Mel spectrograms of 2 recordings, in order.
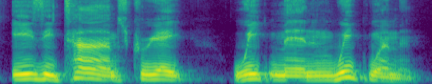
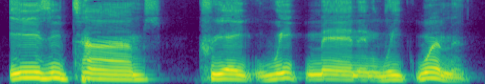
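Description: First: It is said fast. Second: It is said more slowly.

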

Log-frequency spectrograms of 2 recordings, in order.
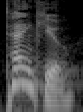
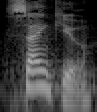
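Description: First: Thank begins with a sound close to T. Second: Thank begins with a sound close to S. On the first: "it makes a sound close to a T" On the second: "Making an S sound"

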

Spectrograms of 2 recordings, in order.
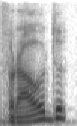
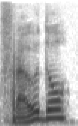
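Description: First: The word ends on a plain d sound. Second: The word ends with an added o vowel.

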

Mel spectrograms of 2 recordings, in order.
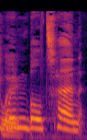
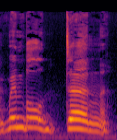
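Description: First: The last syllable starts with a t sound. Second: The last syllable starts with a d sound. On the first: The speaker calls it wrong. "Americans say Wimbledon, and it literally drives me to" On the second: The speaker calls it right. "Don, not Ton"

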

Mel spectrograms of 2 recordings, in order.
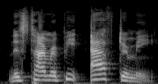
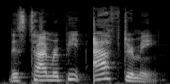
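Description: Both takes have the same delivery.

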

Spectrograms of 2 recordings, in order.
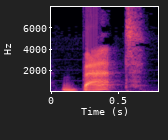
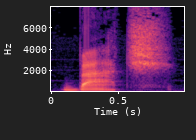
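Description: First: The word ends in a hard T sound. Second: The word ends in a CH sound. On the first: The speaker calls it right. "you need to say it as a hard D or a hard T" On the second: The speaker calls it wrong. "not batch"

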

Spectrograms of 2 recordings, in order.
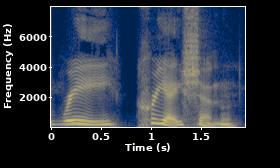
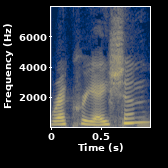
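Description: First: The word is said slowly, syllable by syllable. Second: The word is said at normal speed.

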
